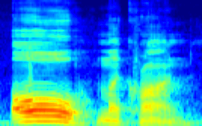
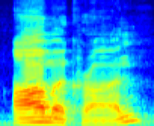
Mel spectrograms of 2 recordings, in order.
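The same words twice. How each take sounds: First: The first vowel sounds like 'oh'. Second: The first vowel sounds like 'ah'. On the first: The speaker calls it wrong. "let's be careful here that we don't say omicron" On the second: The speaker calls it right. "very hard to distinguish from the alpha, ah"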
